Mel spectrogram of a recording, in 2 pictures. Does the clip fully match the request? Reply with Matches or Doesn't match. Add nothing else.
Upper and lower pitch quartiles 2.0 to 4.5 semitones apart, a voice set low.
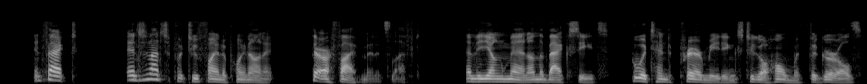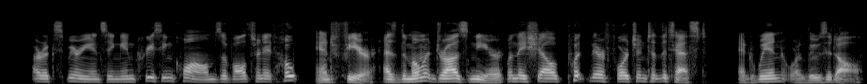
Matches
